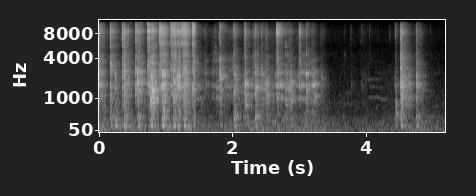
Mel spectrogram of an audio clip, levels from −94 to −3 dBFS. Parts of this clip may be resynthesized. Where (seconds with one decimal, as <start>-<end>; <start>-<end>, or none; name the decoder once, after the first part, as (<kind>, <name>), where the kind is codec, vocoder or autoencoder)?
none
